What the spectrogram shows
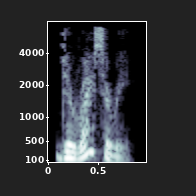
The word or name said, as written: derisory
